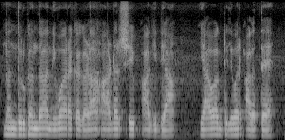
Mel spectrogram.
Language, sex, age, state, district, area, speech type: Kannada, male, 18-30, Karnataka, Davanagere, rural, read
